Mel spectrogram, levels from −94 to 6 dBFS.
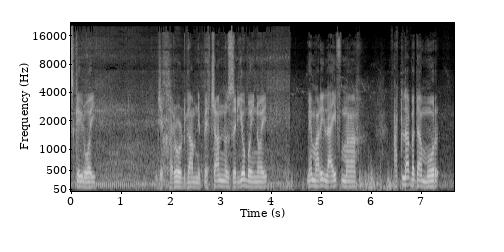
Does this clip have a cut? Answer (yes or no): yes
